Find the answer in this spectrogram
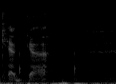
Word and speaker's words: Khadgar: Speak to Archmage Khadgar, as by the way, that's how it's pronounced, Khadgar.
